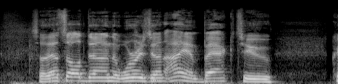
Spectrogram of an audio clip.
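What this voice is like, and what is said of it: Usual voice. Nothing is said of it.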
